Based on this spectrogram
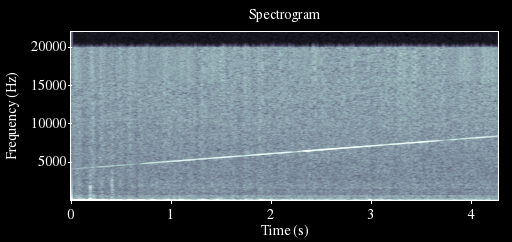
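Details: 1929 Templetone radio speaker, microphone close up: faint thin tone gliding steadily upward, very quiet, like distant birds, because the cone is detached from the voice coil.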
